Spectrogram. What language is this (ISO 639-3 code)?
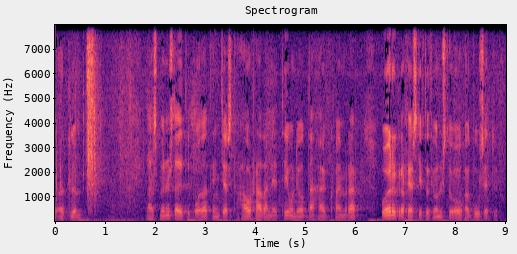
isl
